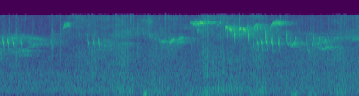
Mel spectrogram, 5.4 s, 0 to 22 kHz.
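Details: Eurasian siskins, a crowd of hungry birds at a feeder in Kolmården, Sweden, caught by a Sony A99 camera set on the ground below: rapid overlapping high twitters and chirps, rising in busyness midway, over soft background noise.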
